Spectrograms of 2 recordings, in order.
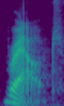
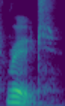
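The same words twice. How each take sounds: First: Route rhyming with "out"; American route. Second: Root with a long "oo"; original route pronunciation. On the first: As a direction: say Route as "rowt". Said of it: "say route". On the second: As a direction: say Root to rhyme with "boot". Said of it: "what I originally would say". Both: Shown as a demonstration.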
